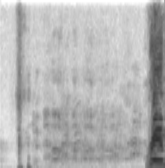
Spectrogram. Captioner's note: attendees laughing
